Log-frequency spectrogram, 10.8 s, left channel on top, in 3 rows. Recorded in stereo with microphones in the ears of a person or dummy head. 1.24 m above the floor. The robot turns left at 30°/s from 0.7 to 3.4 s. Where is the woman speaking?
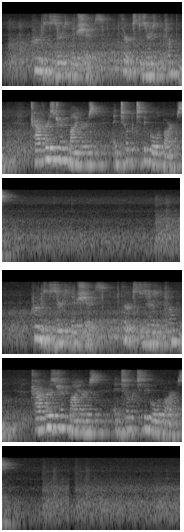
165° right, 0.5 m; by 7.3 s 115° left, 0.5 m.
